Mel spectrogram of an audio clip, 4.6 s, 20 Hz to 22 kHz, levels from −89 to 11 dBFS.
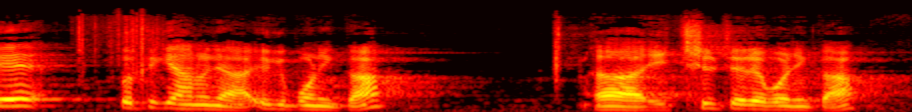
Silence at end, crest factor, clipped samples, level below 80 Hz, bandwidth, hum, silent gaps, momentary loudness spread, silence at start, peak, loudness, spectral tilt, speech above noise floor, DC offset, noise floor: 0.2 s; 20 dB; under 0.1%; -72 dBFS; 14.5 kHz; none; none; 19 LU; 0 s; -2 dBFS; -21 LUFS; -3 dB/octave; 44 dB; under 0.1%; -65 dBFS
